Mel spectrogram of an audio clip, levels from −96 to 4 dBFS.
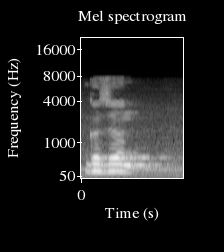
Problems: none marked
